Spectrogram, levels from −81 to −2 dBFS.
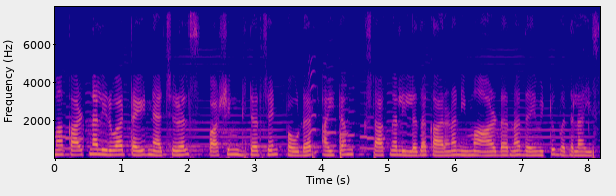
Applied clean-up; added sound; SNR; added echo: none; Wind instrument, woodwind instrument; 20 dB; none.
